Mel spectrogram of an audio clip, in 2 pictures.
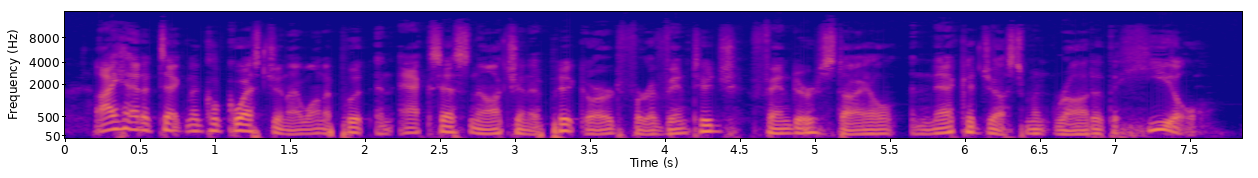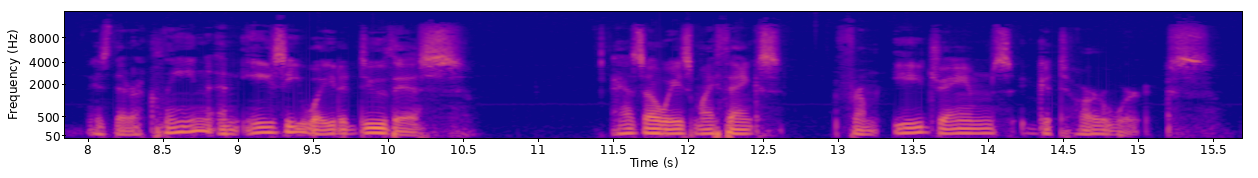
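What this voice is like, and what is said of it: Slightly strained, throaty voice. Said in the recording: “Let me clear my throat ... my voice is still suffering just a bit”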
